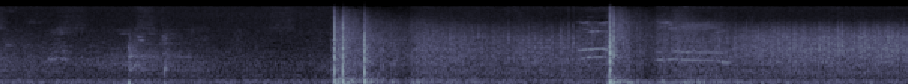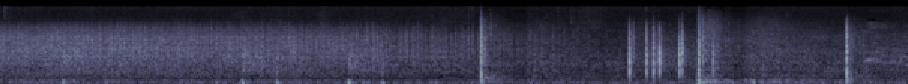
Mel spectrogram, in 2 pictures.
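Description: Aerial fireworks shells bursting: a sharp bang about two seconds in and a louder one at four seconds, then a quick cluster of pops and crackles near the end.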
